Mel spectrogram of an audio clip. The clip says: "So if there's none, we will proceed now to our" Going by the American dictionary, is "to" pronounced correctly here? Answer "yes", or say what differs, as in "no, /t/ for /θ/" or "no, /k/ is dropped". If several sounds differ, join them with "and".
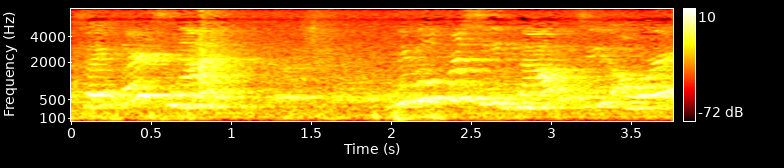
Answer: no, /s/ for /t/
